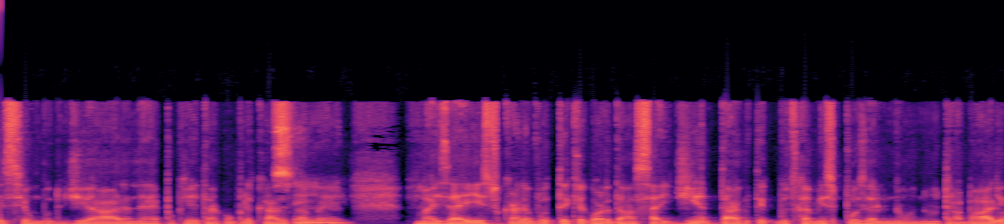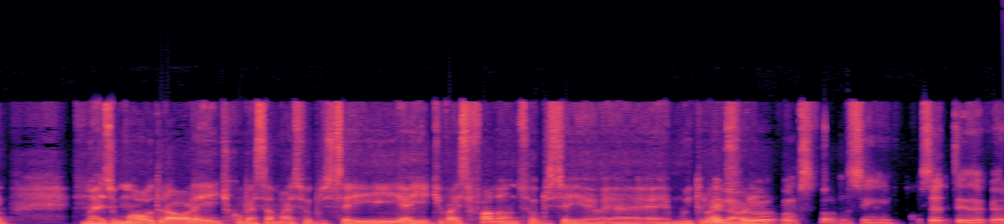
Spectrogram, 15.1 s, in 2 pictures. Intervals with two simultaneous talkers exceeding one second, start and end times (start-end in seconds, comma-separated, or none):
none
